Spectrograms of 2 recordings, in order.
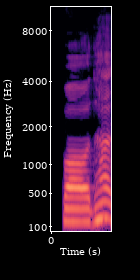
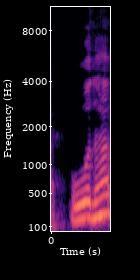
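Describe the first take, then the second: First: पौधा said as "paudha"; wide, drawn au in पौधा; correct pronunciation. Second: पौधा said as "podha"; wrong pronunciation. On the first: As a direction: open and stretch the first vowel of पौधा. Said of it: "पौधा सही है". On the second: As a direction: narrow o in पौधा. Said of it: "पौधा नहीं होता है". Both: Shown as a demonstration.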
